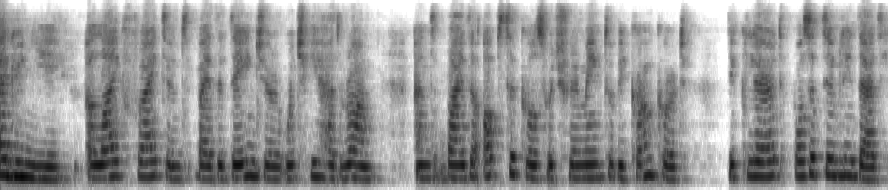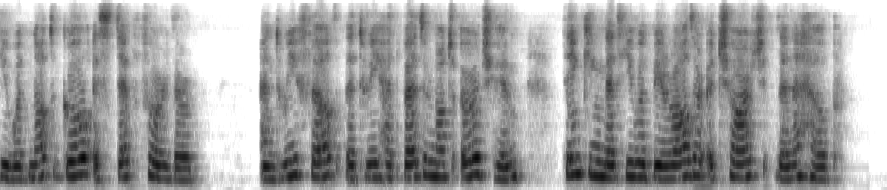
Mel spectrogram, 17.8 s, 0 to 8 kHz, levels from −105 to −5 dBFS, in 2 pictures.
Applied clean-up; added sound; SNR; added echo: neural mask model DeepFilterNet 3.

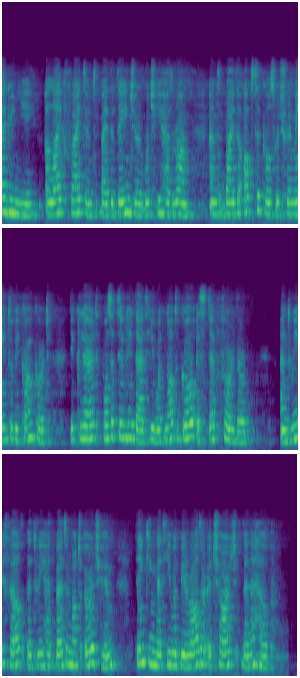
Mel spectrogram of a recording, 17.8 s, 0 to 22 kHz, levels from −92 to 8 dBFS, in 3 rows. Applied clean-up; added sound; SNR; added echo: neural separator model SepFormer DNS4.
